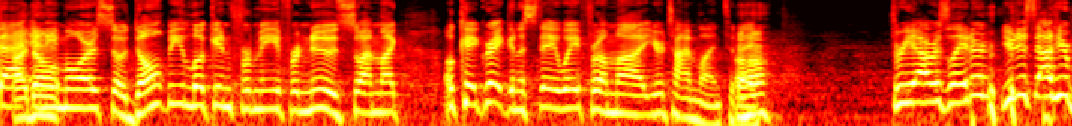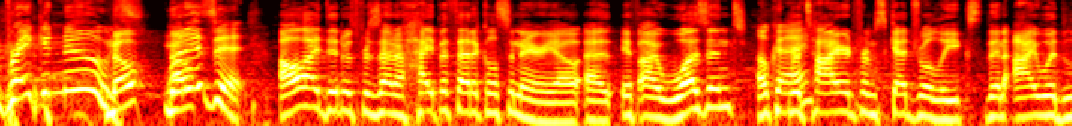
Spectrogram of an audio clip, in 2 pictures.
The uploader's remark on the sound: LIVE from the DNVR Bar.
